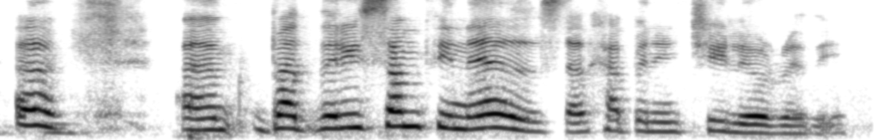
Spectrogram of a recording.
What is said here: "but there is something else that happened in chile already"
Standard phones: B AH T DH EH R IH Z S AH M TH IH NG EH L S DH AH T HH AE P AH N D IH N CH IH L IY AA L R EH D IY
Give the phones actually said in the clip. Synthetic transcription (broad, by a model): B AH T DH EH R IH Z S AH M TH IH NG EH L S DH AH T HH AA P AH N IH N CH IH L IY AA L R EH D IY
